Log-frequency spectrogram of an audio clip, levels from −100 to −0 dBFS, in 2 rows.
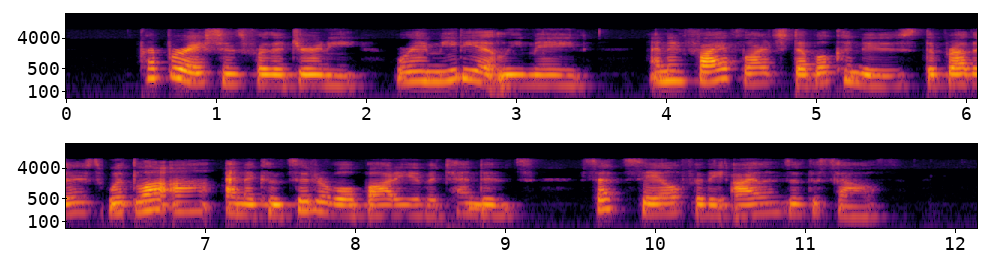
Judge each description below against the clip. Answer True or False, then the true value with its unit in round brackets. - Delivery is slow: False (155 wpm)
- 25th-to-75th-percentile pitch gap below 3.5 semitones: False (4.7 semitones)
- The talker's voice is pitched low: False (180 Hz)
